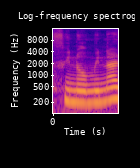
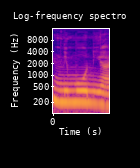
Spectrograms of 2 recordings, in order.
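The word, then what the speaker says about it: pneumonia: इसके बाद है when is world phenomena day celebrated. World फिनोमा डे कब, फिनोमा बोला मैंने, sorry for that, निमोनिया डे। ठीक है, इसमें पी साइलेंट होता है।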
